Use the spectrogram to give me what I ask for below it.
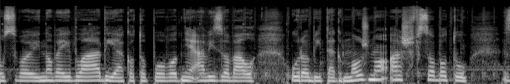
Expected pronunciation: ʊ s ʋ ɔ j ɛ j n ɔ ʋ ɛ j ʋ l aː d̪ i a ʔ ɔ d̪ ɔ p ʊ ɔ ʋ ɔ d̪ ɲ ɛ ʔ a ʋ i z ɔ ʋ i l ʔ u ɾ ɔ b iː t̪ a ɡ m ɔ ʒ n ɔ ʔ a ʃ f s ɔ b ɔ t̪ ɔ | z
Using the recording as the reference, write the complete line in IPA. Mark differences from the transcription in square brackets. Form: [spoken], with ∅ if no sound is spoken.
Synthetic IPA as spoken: ʊ s ʋ ɔ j ɛ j n ɔ ʋ ɛ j ʋ l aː d̪ i a [k] ɔ [t̪] ɔ p ʊ ɔ ʋ ɔ d̪ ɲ ɛ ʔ a ʋ i z ɔ ʋ [a] l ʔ u ɾ ɔ b iː t̪ a ɡ m ɔ ʒ n ɔ ʔ a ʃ f s ɔ b ɔ t̪ [u] | z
